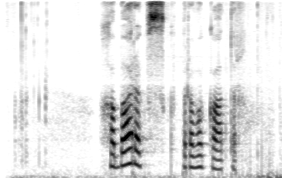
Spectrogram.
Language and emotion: Russian, neutral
